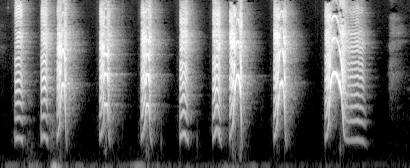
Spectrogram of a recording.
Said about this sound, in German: ein Quietschetusch.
